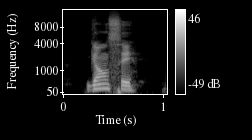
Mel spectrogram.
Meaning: to border (decorate with a border)
- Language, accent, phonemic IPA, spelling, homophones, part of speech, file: French, France, /ɡɑ̃.se/, ganser, gansé / gansée / gansées / gansés / gansez, verb, LL-Q150 (fra)-ganser.wav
